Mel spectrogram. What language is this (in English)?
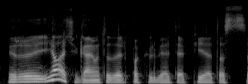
Lithuanian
